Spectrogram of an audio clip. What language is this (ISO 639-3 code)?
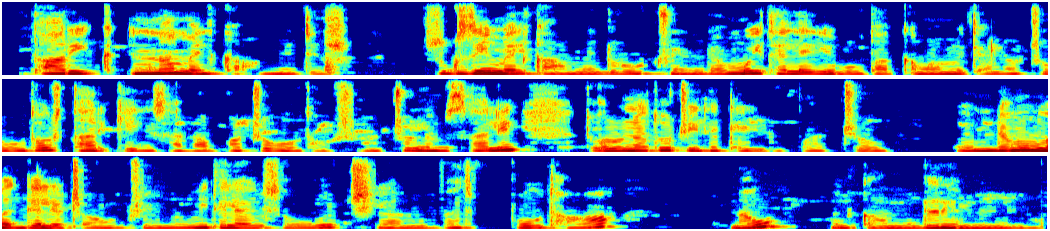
amh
